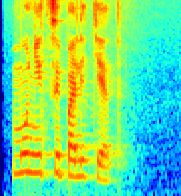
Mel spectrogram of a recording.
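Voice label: "муниципалитет", Komi, female; kpv audio dict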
